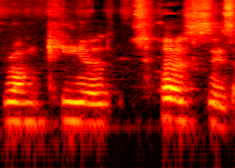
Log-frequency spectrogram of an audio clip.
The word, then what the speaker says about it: bronchiectasis: But before then, you had lived 20 years of your life with bronchiectasis. I took time to try and listen to pronounce that, but please help me pronounce that.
